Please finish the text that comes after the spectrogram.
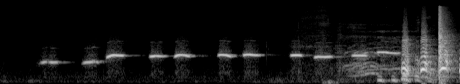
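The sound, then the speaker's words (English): A whistled tune of short, evenly spaced notes that thickens into several overlapping whistles as a group moving closer all begins to whistle, ending with a burst of sharp, clattering knocks as they clack their strikes together. “And as they're moving closer, there's they all begin to whistle.”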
